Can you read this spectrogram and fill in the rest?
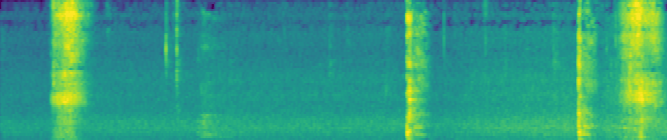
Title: Sneezing and a bit of talking in the bathroom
